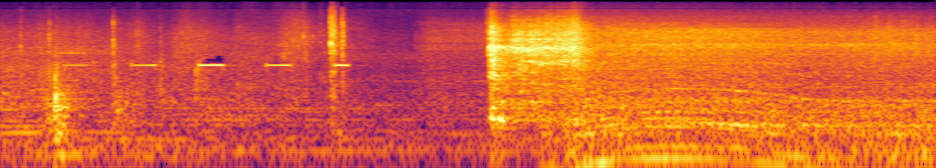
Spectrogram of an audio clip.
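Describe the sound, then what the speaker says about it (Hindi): An automatic Suzuki Alto VXR fires up with a short crank and catch, then settles into a steady idle close by, after a few quiet chime-like beeps from the dashboard beforehand. "गाड़ी में आपको स्टार्ट करके भी दिखा देता हूँ।"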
